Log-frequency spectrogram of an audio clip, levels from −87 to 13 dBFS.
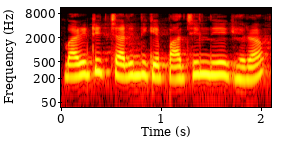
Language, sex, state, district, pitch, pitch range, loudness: Bengali, female, West Bengal, Alipurduar, 225 Hz, 210-245 Hz, -13 LUFS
